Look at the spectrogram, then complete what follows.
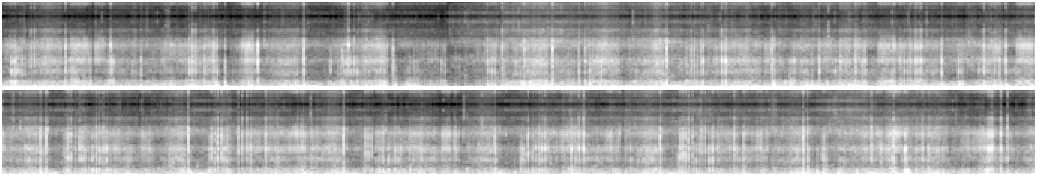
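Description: River water splashing and rushing around the bow of a kayak as it is paddled through choppy current, with the dip and pull of the paddle blades.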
